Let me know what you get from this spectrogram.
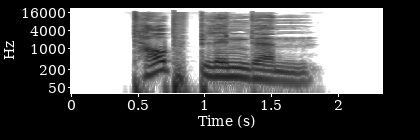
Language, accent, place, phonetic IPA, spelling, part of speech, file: German, Germany, Berlin, [ˈtaʊ̯pˌblɪndəm], taubblindem, adjective, De-taubblindem.ogg
- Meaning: strong dative masculine/neuter singular of taubblind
